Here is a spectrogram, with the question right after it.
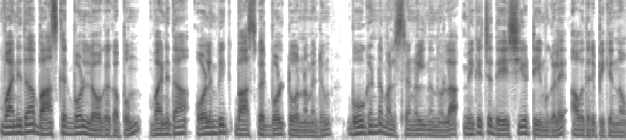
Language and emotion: Malayalam, neutral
